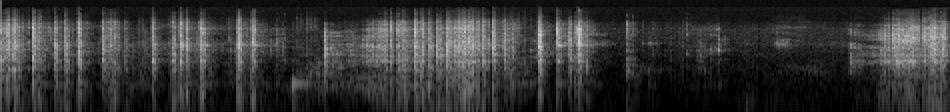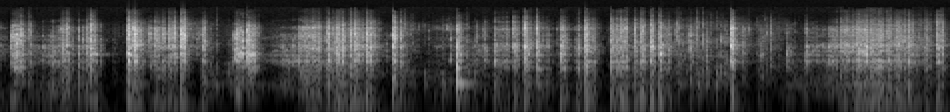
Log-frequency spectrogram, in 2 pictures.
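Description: A small, solid, dry orange soap bar is held in the hand while a metal blade cuts pieces off it and scrapes its surface. Bursts of short, dry, crunchy cracks alternate with longer bright scraping passes, with a near-silent pause around the fourth second.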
